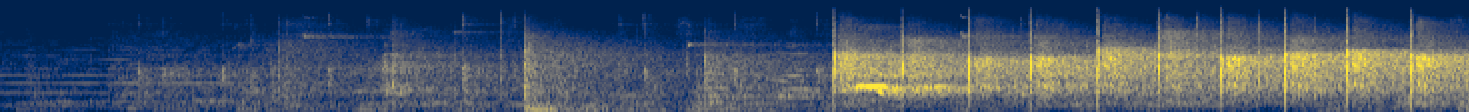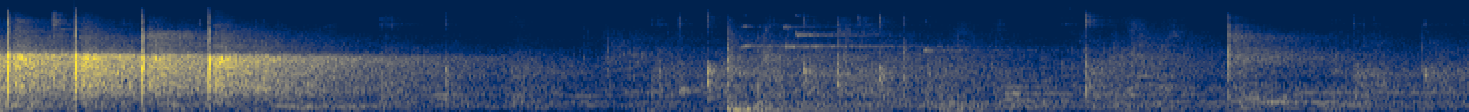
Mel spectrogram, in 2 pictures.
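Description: Table tennis ball clicking off bats and table during a rally. About four seconds in, the point ends in a loud burst of clapping and cheering that lasts about four seconds and fades away. Scattered ball bounces return near the end.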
